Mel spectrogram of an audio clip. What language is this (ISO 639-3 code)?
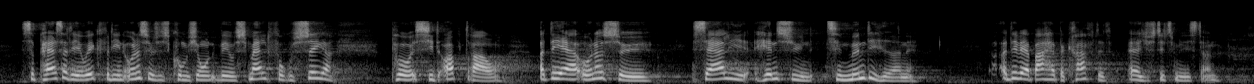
dan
